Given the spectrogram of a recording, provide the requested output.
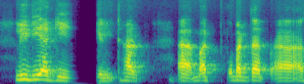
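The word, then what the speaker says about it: Gwilt: devious schemes of Lydia guild or guild probably it's just a it's just a play on words it's actually pronounced guilt Lydia guilt her but but the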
